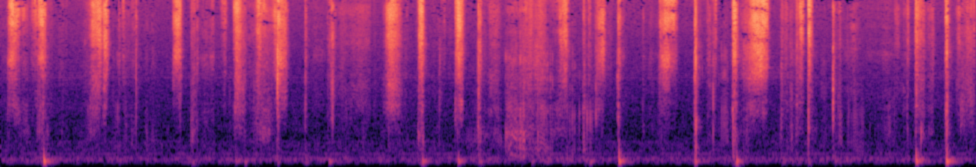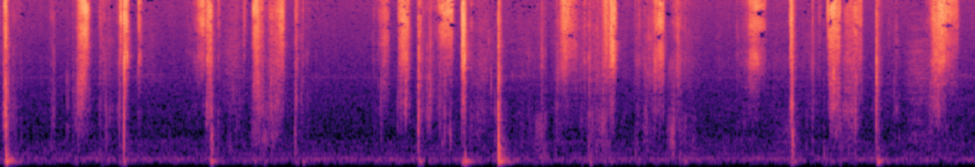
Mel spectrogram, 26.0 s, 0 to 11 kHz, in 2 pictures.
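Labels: Footsteps on a wooden floor. 0.0 - 26.0
Very quiet white noise in the background. 0.0 - 26.0

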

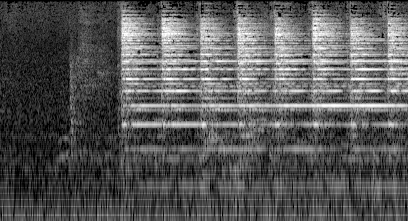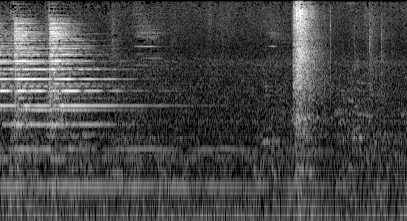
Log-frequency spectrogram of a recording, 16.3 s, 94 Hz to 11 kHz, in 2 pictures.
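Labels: Church bells ringing in the distance. 1.5 - 9.8

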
